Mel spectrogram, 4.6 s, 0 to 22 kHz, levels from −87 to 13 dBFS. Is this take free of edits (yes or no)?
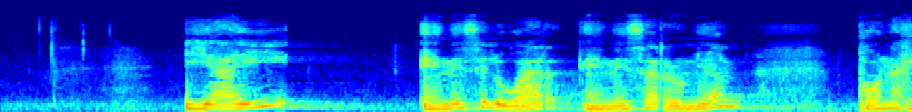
yes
